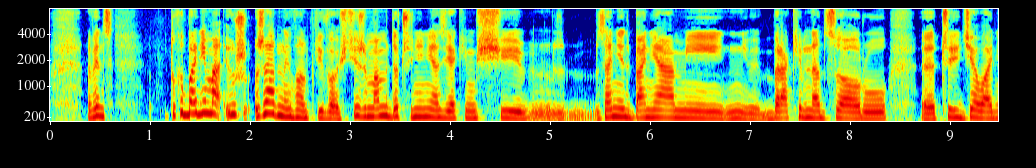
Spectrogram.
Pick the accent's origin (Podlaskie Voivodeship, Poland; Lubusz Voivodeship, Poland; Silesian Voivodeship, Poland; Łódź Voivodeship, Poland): Łódź Voivodeship, Poland; Łódź; ja na przykład jestem z Łodzi, z miasta, które dla mnie jest najważniejsze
